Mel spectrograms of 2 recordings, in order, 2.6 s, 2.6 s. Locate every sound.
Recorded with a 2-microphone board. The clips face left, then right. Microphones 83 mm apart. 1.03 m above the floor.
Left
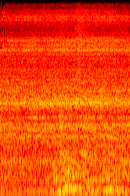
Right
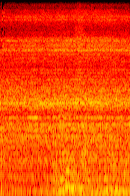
0.0 s an engine running: 20° right (ahead or behind), 6.5 m
1.0 s a man speaking: 15° left (ahead or behind), 6.5 m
